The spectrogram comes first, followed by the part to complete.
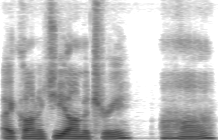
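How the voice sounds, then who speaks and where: A man's voice: mid-range voice, steady tone, measured pace. Young man, livestream host, casual commentary, rambling, profane, lots of fillers. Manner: rambling, profane, laughing reactions with many fillers.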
